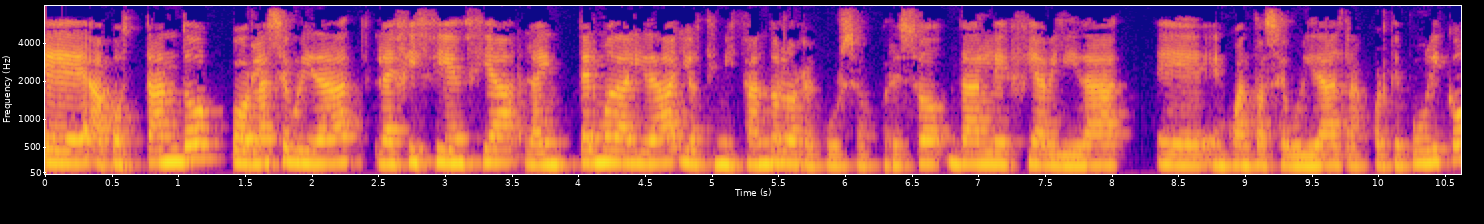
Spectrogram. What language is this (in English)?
Spanish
